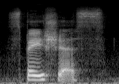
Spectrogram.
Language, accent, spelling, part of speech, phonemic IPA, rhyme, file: English, US, spacious, adjective, /ˈspeɪʃ.əs/, -eɪʃəs, En-us-spacious.ogg
- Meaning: 1. Having plenty of space; roomy; capacious 2. Large in expanse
